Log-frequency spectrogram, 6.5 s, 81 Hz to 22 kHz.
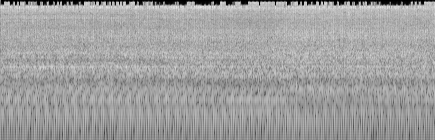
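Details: Old Tecumseh-powered generator revived after years outdoors in rain and snow; steady even drone with constant firing rhythm, no misses or surging; only needs a little carb tuning once warm; outputs 115 V; normal running.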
